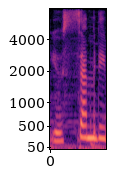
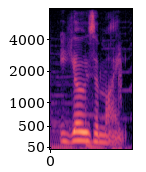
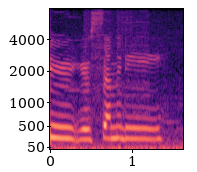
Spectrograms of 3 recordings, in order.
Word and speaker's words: Yosemite: today we visit yosemite park which i accidentally called yozamite now let's see how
